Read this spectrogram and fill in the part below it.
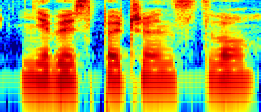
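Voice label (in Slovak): "nebezpečenstvo", Slovak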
